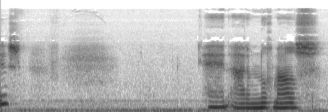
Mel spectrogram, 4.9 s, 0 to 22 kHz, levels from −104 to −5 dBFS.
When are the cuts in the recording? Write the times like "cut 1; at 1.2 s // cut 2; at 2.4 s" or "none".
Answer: cut 1; at 3.0 s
